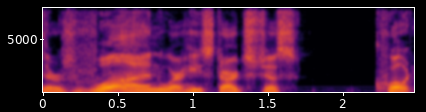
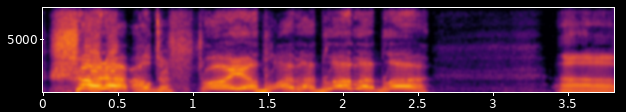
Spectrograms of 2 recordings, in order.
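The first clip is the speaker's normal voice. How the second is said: much higher, much louder hammed-up yell; mock furious shout; 12 semitones higher, 9 dB louder, slower than usual. Host mimics the preacher silencing a critic, hammed-up furious shout. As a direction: bellow it like a bully shutting down critics. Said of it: "And if you even slight".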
